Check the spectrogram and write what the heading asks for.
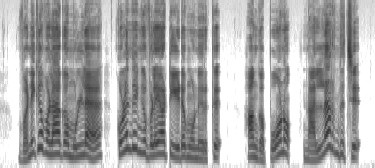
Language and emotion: Tamil, happy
